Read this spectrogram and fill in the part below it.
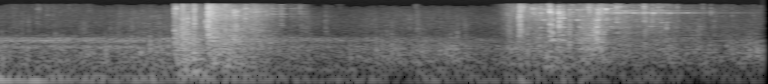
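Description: A metal bin lid clanks open.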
